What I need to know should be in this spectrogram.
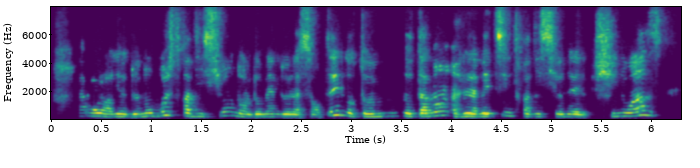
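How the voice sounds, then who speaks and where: A woman speaks in a fairly high pitch with ordinary pitch variation. Her pace is fairly quick. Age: 60s. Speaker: product presenter. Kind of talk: sales pitch. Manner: halting, many fillers.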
